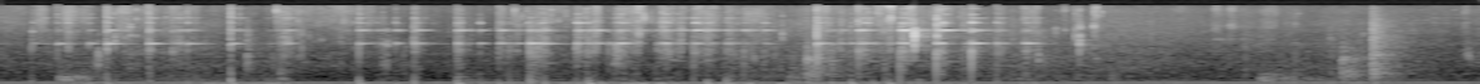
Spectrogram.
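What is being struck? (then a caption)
Glass wine bottle. Tapping on a glass bottle of Spanish rosé cava gives a run of quick, bright glassy clinks with short ringing tones up high. A steady low hum sits underneath throughout.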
